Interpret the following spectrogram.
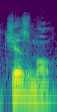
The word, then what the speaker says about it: JSML: We decided to give this language a name, and the first name we gave it was JSML, rhymes with dismal.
